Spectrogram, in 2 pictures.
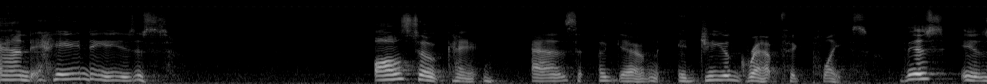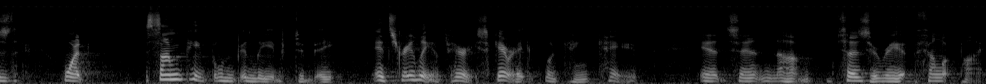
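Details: Adult woman who states she has spasmodic dysphonia, a voice condition she says comes and goes. Real speech showing spasmodic dysphonia.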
